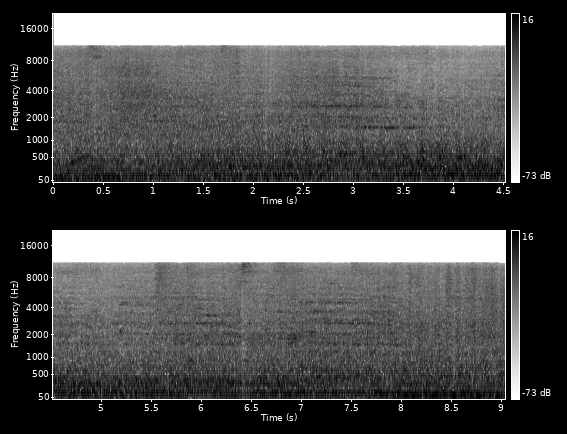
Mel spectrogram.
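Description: CSX double-stack intermodal freight train passing close by: a steady rumble of steel wheels on rail as the loaded well cars roll past.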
